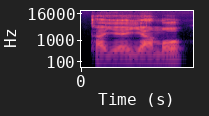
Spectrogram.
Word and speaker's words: llamo: In Spanish, double L sounds similar to Y in the English word yes, though you may hear some Spanish speakers pronounce double L as in vision or shop or jar. So calle, llamo. So double L sounds like a Y, just like in yes in English.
